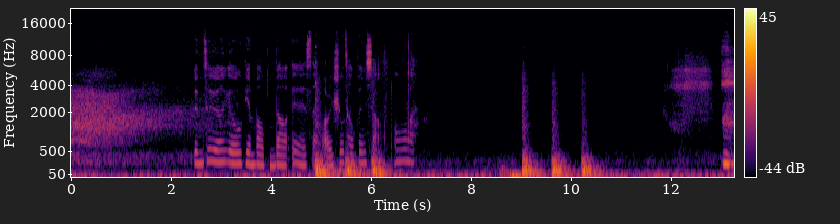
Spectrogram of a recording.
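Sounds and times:
speech: 0:02.4 - 0:06.5
firm knocks on a door: 0:04.9 - 0:06.5, 0:08.6 - 0:10.8.

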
